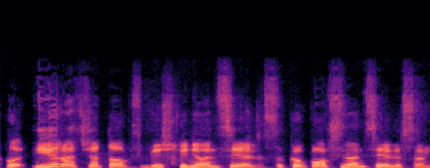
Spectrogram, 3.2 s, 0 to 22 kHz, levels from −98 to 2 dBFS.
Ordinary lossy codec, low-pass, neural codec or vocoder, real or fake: AAC, 96 kbps; 14.4 kHz; vocoder, 48 kHz, 128 mel bands, Vocos; fake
